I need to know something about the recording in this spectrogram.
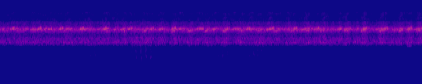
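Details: Mating chorus of frogs on a quiet countryside night during rice-transplanting season: an unbroken, shrill, high trilling wall of sound, with a few short, lower pulsed croaks rising out of it now and then.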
